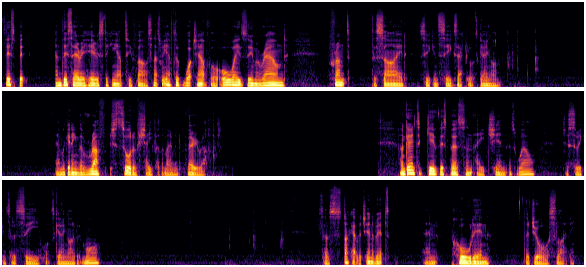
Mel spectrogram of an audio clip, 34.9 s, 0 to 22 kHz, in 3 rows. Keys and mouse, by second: 3.8-6.1 drag, 6.1-17.0 middle drag, 17.0-18.2 drag, 18.2-21.9 ctrl+middle drag, 20.4 f, 21.9-23.1 drag, 23.1-25.8 middle drag, 25.8-27.1 drag, 27.1-31.9 middle drag, 31.9-32.9 drag, 34.3-34.9 ctrl+middle drag.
